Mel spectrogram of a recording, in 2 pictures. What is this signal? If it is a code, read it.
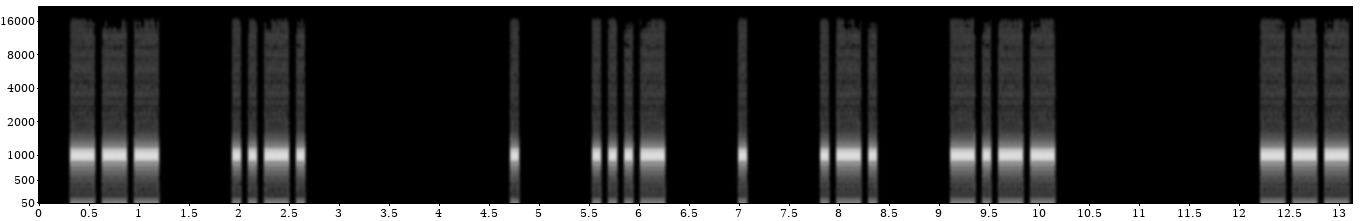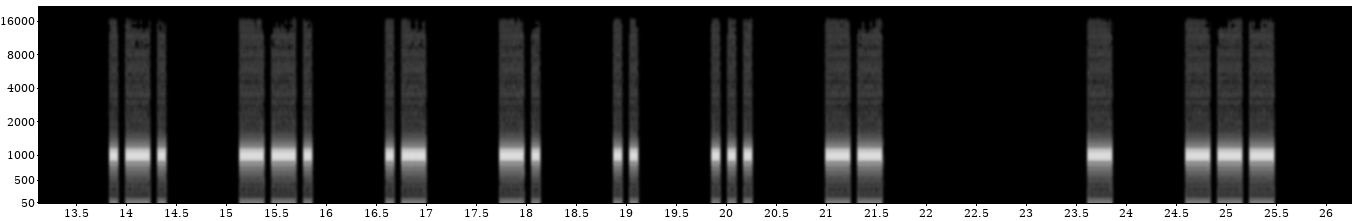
Morse code, heard as a keyed tone, about 15 wpm, spaced as for 8 wpm, 1000 Hz. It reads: OF EVERY ORGANISM TO
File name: qotdfiles / 8wpm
